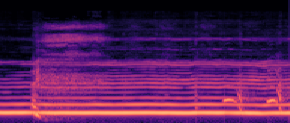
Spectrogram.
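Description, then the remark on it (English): A voice imitates a whale song: one long, loud, droning moan held at a steady mid pitch, opening with a downward swoop and broken later by a couple of short rising-and-falling warbles. “You know what a whale song sounds like? It sounds like...”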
